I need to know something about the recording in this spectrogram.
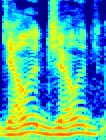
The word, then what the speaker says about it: gelid: Exposing, yeah, so what I'm getting at next, exposing any part of your body to these, what's that word, gelid?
